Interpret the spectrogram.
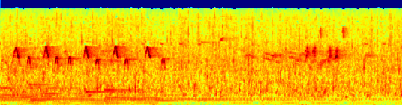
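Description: A small bird calling in short, falling chirps, about two a second for the first three seconds, with a few quieter calls near the end, over a steady hiss of pouring water.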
